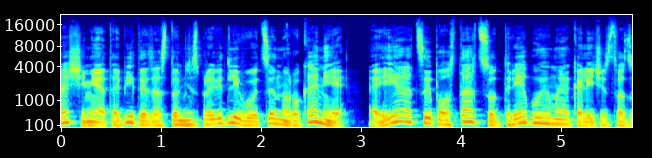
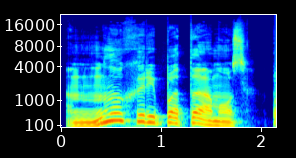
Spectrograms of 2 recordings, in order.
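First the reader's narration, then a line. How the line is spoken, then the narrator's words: Near-silent moan. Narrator (Russian): почти беззвучно простонал я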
